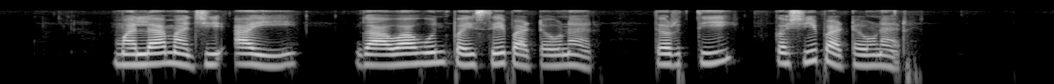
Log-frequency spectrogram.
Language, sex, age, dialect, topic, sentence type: Marathi, female, 41-45, Southern Konkan, banking, question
